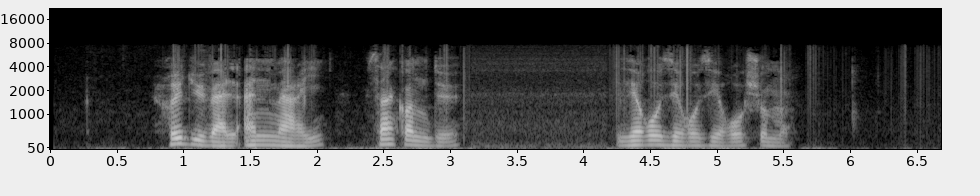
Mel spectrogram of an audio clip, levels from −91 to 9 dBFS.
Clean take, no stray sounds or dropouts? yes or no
yes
